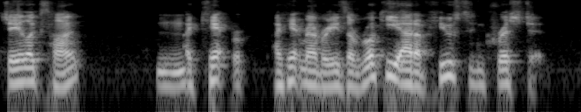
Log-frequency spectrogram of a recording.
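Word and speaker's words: Jalyx Hunt: And then I believe it's pronounced Jalix Hunt.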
